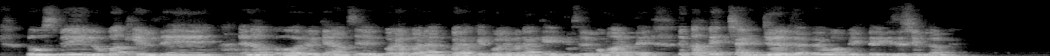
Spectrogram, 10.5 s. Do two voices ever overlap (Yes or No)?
No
